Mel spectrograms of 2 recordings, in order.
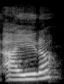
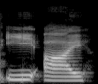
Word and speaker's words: Eira: It's Aira. So it is Eira. Aira. It's like the female version of Eric or Air.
